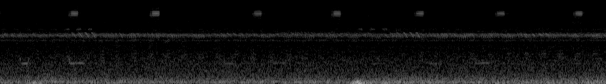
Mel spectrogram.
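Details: Grass insects on a summer night: a steady high trill hums throughout while a sharper, very high chirp pulses roughly once a second above it, over a soft low rumble of background noise.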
